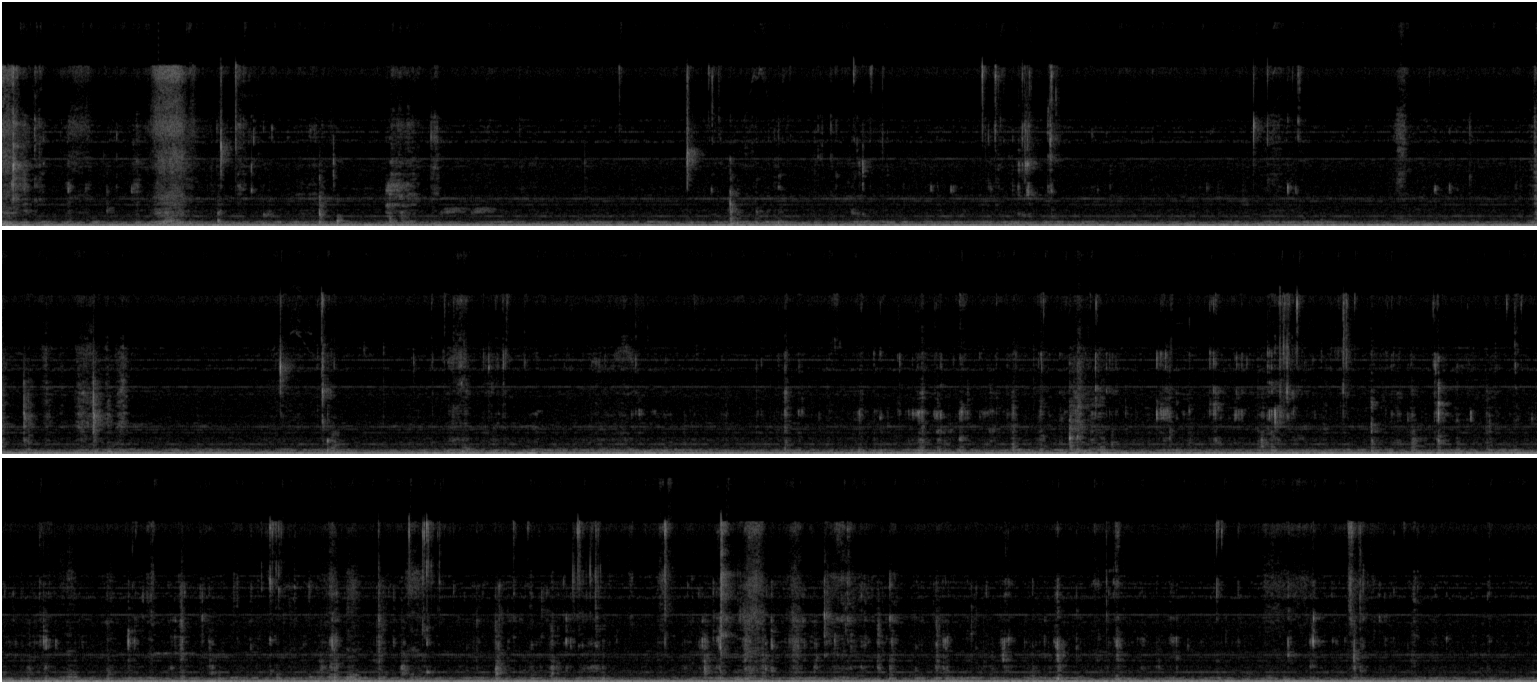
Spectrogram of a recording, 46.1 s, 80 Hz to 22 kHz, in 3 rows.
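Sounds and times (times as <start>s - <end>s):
person chewing: 0.0s - 4.6s, 6.8s - 11.0s, 18.0s - 46.0s
steady low hum: 0.0s - 46.0s.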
